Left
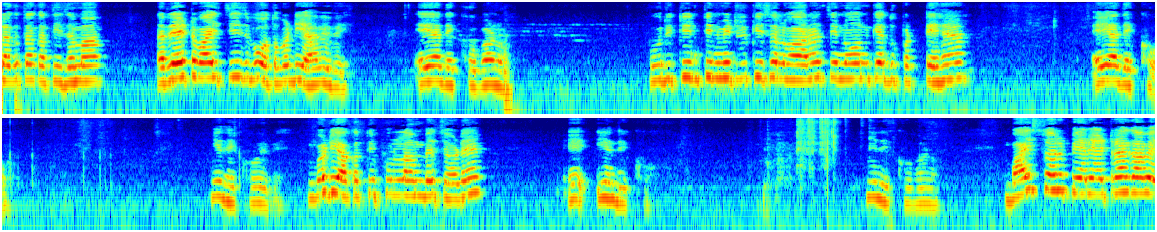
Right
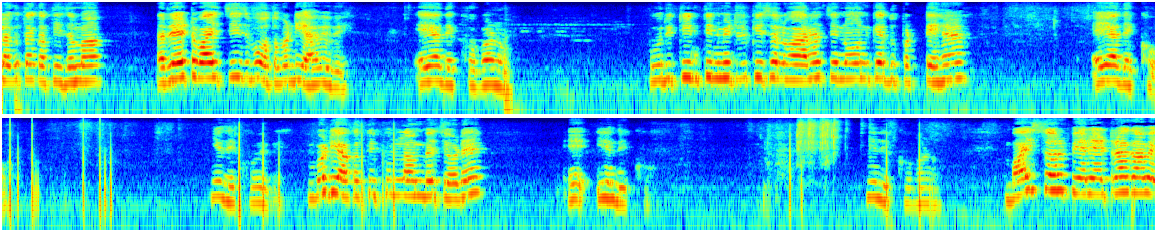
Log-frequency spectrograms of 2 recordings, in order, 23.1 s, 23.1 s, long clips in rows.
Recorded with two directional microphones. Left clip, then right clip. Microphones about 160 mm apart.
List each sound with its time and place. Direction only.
0.0 s speech: 15° left (ahead or behind); by 3.4 s 30° left (ahead or behind)
4.1 s speech: 10° left (ahead or behind)
6.4 s speech: 10° left (ahead or behind)
10.9 s speech: 10° left (ahead or behind)
13.6 s speech: 25° left (ahead or behind)
14.6 s speech: 15° left (ahead or behind)
21.5 s speech: 20° left (ahead or behind)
